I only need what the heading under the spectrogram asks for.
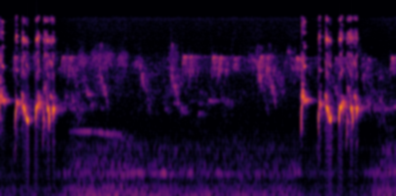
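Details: Bulbul song: two bubbly warbled bursts nearly four seconds apart, with a faint drawn-out whistle and soft high twittering between them.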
